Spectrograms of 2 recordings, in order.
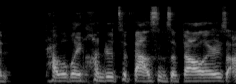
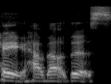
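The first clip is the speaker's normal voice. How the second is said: put-on dry deadpan voice, slower. Quoting how he suggests things when they miss stuff, imitating his dry deadpan voice. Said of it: "in the most dry voice".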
